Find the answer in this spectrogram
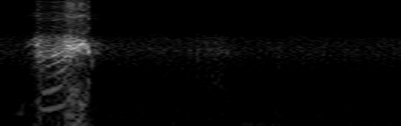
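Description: A great horned owl's short, raspy screech, lasting under half a second, near the start, over a steady faint high hiss.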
